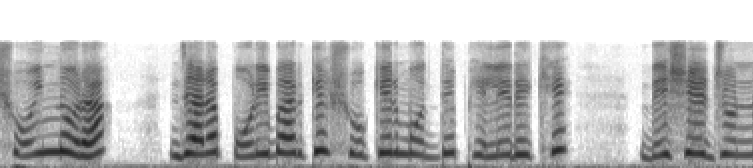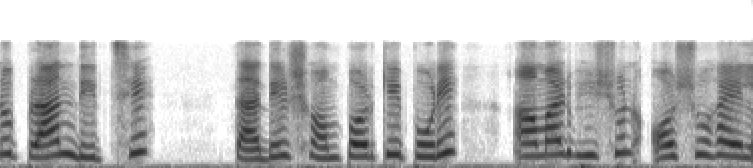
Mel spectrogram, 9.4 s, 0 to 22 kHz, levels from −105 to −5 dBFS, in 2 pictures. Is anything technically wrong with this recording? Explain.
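No, nothing is wrong: this is speech carried over G.722 wideband telephone coding, with a band limit near 7.7 kHz and the light upper-band hiss that coding leaves, and no fault.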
